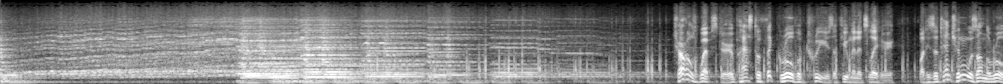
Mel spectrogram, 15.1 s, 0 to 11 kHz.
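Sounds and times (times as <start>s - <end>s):
dramatic music: 0.0s - 9.7s
galloping horse hoofbeats on a road: 3.5s - 15.0s
speech: 10.2s - 15.0s.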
